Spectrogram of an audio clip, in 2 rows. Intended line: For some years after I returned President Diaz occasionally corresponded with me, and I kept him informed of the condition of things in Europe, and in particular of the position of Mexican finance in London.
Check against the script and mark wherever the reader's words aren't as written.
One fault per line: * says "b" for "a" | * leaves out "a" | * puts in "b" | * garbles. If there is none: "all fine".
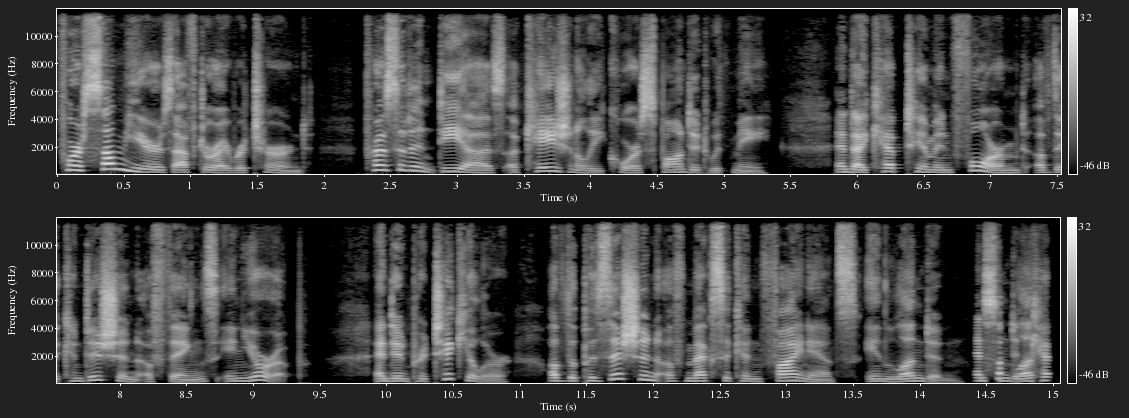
* garbles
